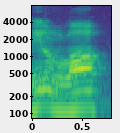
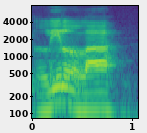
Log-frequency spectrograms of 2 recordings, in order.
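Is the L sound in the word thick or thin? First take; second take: thick; thin. First: The L sound is heavy and thick. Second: The L sound is light and thin. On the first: The speaker calls it wrong. "bukan lillah" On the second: The speaker calls it right. "dibacanya tarkik, artinya tipis"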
